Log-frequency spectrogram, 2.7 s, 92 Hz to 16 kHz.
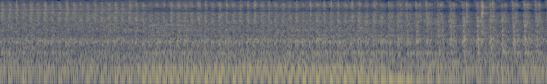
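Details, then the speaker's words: TVS Apache RTR 160 BS6 single-cylinder bike, used months in Hyderabad: loose tinny clatter over a low thump at idle that vanishes when revved and returns off throttle, from a stretched timing chain needing replacement. "Engine की आवाज एक बार आप सुनिए काफी ज्यादा आवाज काफी ज्यादा शोर कर रहा है"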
